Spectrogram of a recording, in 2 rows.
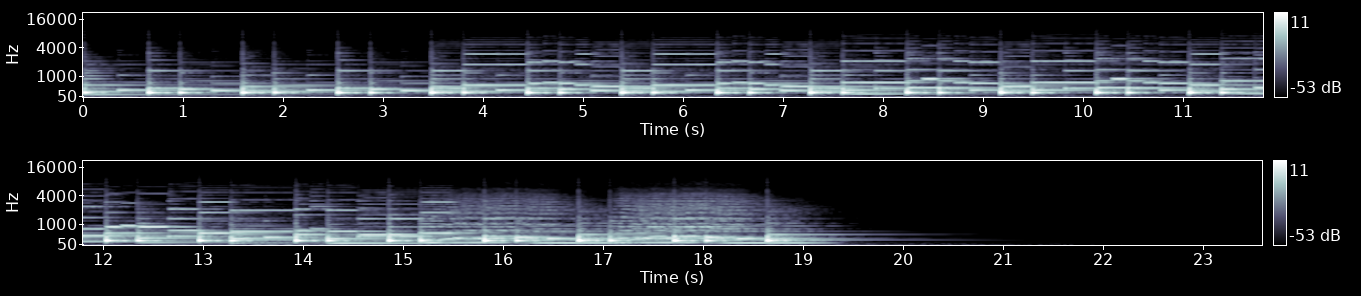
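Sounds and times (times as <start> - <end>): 
medieval music: 0.0 - 19.6.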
